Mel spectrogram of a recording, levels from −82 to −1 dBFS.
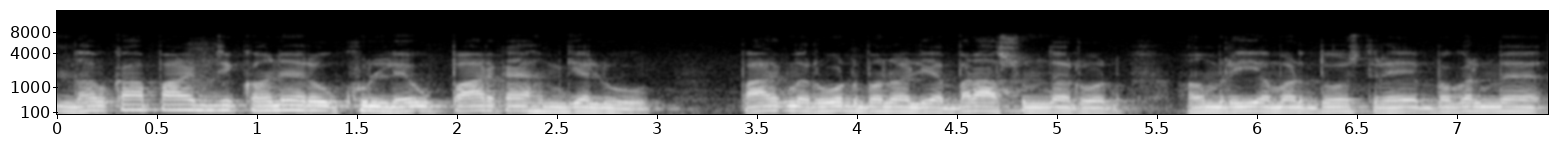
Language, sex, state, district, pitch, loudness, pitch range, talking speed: Maithili, male, Bihar, Madhepura, 115 Hz, -13 LUFS, 110-125 Hz, 200 wpm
